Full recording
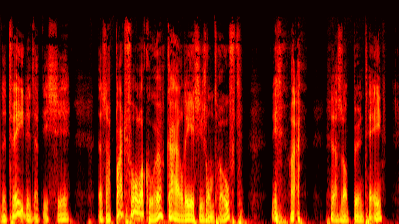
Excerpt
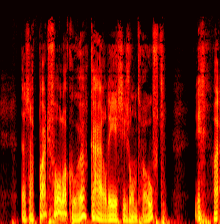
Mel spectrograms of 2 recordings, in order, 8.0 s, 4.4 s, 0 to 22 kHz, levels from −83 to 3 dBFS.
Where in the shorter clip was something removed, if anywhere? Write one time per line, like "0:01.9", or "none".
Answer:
none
